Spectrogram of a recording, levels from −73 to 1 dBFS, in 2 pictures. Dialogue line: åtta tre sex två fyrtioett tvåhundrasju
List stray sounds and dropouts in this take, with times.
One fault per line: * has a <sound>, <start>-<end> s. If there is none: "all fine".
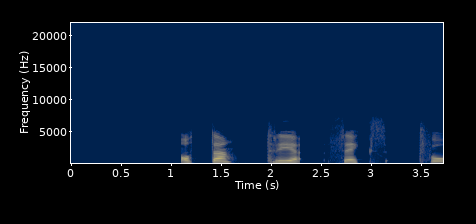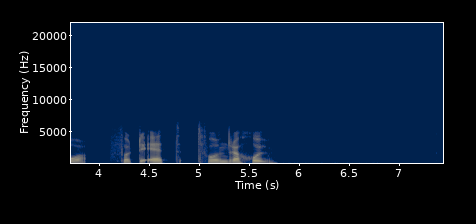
all fine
